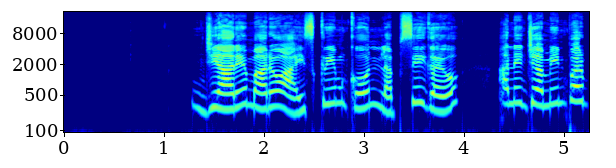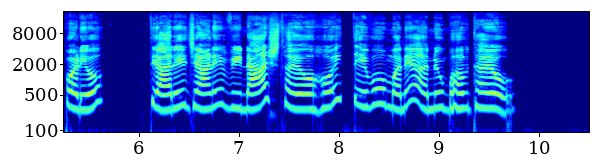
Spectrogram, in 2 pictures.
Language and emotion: Gujarati, sad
